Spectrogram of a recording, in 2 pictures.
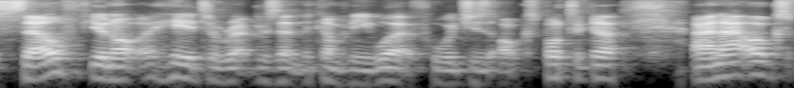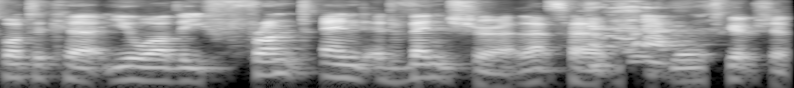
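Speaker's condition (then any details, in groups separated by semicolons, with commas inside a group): No condition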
